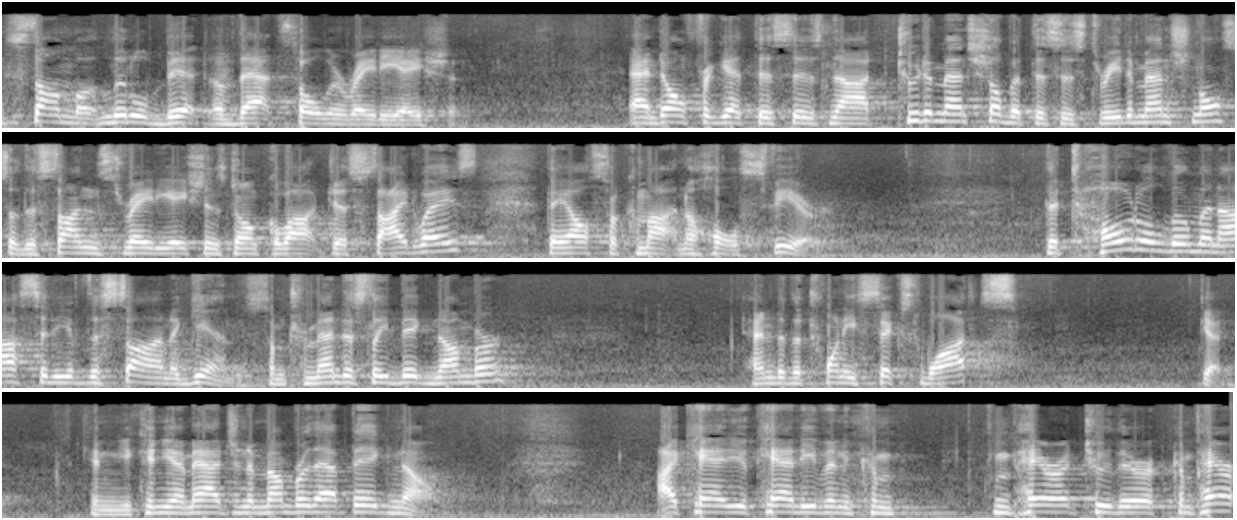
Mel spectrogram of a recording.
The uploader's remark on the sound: Live Class Lecture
